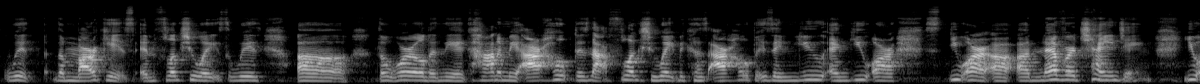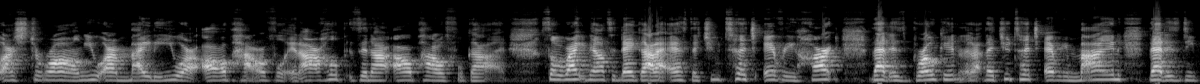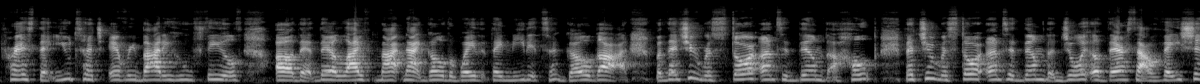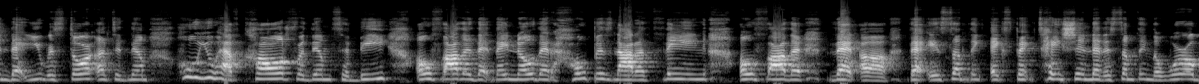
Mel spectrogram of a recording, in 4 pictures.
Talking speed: 190 wpm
